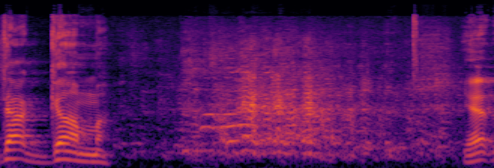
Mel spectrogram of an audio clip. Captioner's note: laughter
